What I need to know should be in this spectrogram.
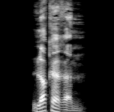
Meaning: strong dative masculine/neuter singular of locker
- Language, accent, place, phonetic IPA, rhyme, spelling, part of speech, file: German, Germany, Berlin, [ˈlɔkəʁəm], -ɔkəʁəm, lockerem, adjective, De-lockerem.ogg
